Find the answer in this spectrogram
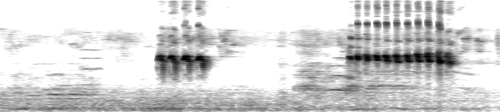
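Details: Yellow-vented bulbul's provoking song over a steady low rumble of background noise: a short stuttered phrase of four notes, then a longer rapid run of about a dozen chattered notes.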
